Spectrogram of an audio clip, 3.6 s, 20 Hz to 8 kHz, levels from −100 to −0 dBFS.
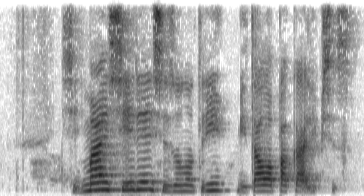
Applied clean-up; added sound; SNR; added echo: none; none; none; none.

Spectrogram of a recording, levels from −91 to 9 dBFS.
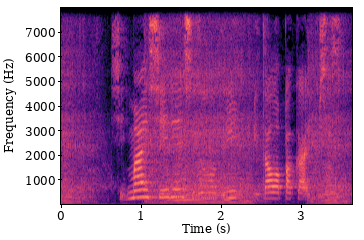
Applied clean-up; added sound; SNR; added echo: none; Domestic sounds, home sounds; 8 dB; none.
